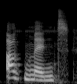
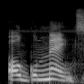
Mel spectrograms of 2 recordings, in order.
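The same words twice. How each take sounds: First: It is said with just two syllables. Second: An extra vowel splits it into three syllables. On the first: The speaker calls it right. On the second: The speaker calls it wrong.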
